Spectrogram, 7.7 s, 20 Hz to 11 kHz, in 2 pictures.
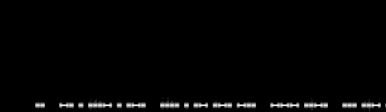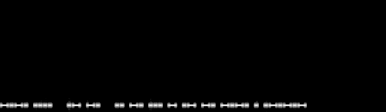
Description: Morse code, heard as a keyed tone, about 47 wpm, 700 Hz. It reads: I NEVER HEARD OF SUCH AN INSTANCE.
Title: Sentences from Top 1000 Words - Review Part 5 - 50wpm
